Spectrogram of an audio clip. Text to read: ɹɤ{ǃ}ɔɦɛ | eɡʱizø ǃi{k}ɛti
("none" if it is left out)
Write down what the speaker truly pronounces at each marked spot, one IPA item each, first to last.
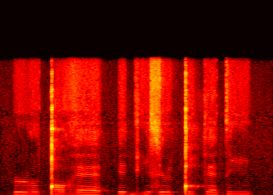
ǃ, k

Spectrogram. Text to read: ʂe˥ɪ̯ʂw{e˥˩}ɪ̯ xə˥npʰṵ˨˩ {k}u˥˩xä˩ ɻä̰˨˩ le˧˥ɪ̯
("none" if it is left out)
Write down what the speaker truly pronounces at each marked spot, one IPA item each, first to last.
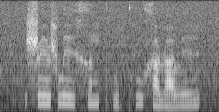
e˥˩, kʰ

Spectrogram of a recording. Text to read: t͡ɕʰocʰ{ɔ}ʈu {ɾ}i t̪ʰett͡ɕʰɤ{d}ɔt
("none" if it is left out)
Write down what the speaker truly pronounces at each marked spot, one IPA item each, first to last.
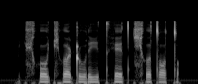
ɤ, ɾ, t

